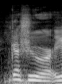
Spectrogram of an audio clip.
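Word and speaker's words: Ghayour: Hoe zou jij dat uitspreken? – Gayhoer. – Oh ja. Gayhoer, ja.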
